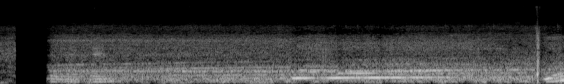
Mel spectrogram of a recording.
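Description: Metro train riding, heard from inside the car as a steady loud rumble with a rising whine of the motors, and a brief gap near the start.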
